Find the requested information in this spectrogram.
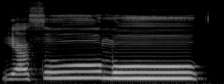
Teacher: یسومو، سین اور میم کے بعد کو ایک جیسا ہی کھینچیں گے ایک الف کے برابر۔ یسومو، میم کی آواز ناک میں نہ جائے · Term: واو مدہ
